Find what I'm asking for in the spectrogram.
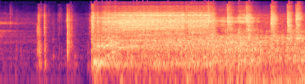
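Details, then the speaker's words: John Deere riding mower, Kohler Command engine, newly fitted cheap aftermarket carburetor: cranking bursts, then catches and runs rough, stumbling; carburetor dumping fuel and flooding the engine. "Come on, straighten up. Getting way too much fuel. Oh yeah. Well, let's pull a new one off, see what's wrong with it. This is dumping gas."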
